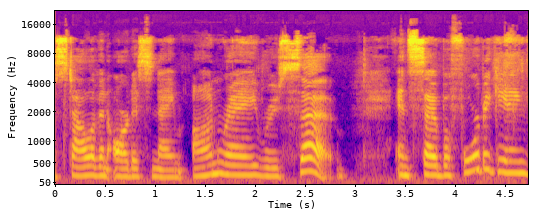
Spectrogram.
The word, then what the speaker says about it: Henri: But Henri Rousseau was a French artist, and so Henri in American would look like Henry. So, but the French pronounce it Henri.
